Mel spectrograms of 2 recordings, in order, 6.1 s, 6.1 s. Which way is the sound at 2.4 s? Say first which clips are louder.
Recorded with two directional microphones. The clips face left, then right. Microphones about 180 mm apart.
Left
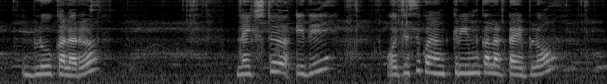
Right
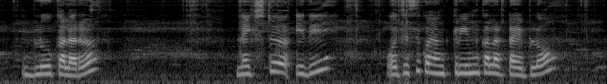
Right 2 dB; 30° right (ahead or behind).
